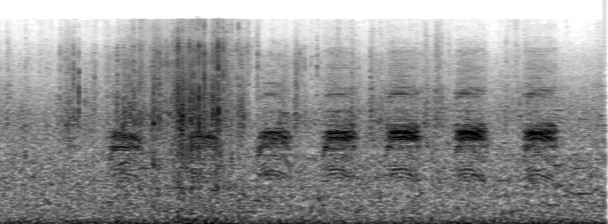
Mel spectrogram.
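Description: A crow cawing over and over: a steady series of short, evenly spaced caws, about one and a half a second, starting about a second in.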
